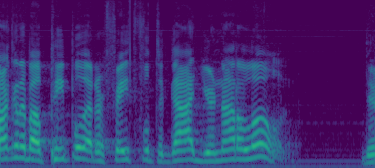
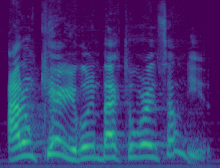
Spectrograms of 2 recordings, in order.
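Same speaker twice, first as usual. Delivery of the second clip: raised, loud, no-argument rebuttal; stern overruling; 7 semitones higher, 5 dB louder than usual. Acted. God dismissing Elijah's fear of going back, stern overruling. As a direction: cut off the objection forcefully.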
